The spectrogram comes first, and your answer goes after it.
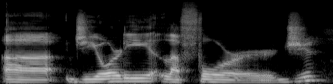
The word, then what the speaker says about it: Geordi LaForge: He plays Geordi LaForge, if I'm not mistaken. That's Nailed how it. it's pronounced.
